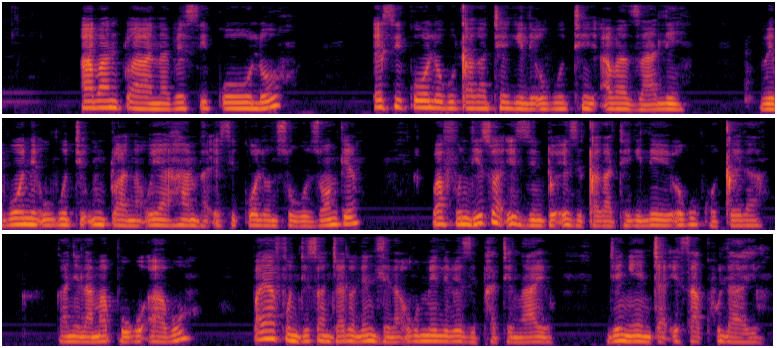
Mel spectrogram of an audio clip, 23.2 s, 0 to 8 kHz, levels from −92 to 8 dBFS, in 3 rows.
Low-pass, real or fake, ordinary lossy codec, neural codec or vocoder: 7.2 kHz; real; AAC, 48 kbps; none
